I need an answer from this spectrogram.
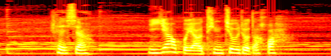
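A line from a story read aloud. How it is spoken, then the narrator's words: Sighing. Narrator (Chinese): 杨戬已然叹息道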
